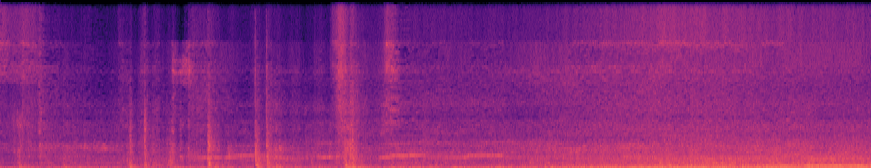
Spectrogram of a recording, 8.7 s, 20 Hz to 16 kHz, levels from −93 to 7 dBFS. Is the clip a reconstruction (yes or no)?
yes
